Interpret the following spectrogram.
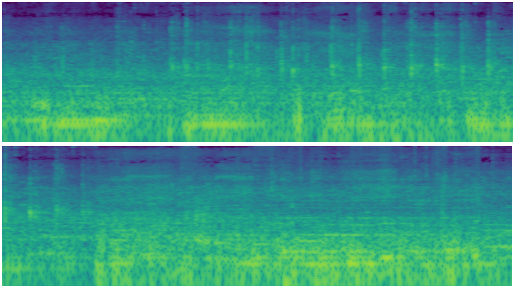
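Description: A horse's hooves clip-clopping on pavement, a run of clops in the first half, over background music and voices.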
